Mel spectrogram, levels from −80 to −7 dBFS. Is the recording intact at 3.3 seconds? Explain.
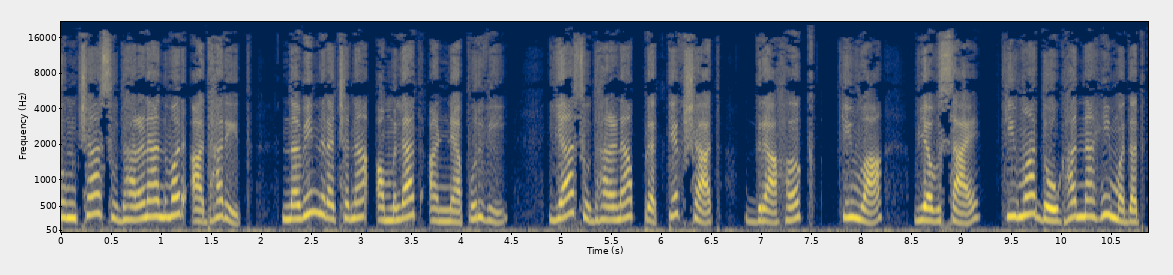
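No. At 3.3 s, as throughout the speech, generation loss is audible: a swirly, hollow, smeared sound with blurred attacks, likely from around fifteen MP3 passes at 96 kbit/s, each adding fresh quantisation noise. A spectrogram shows speckled holes and nothing above 20.6 kHz.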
